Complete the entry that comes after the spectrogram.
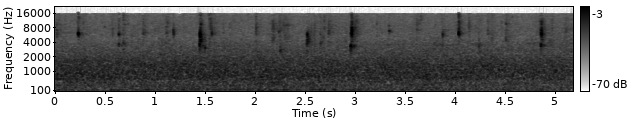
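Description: Steady rain, a constant hiss with scattered sharp ticks of single drops landing close by at irregular moments.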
